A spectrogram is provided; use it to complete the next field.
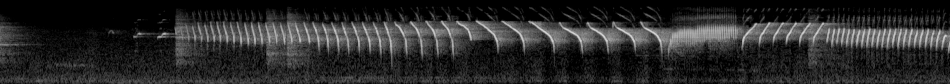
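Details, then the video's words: Singing canary, played to encourage a pet canary to sing: a brief whistle, then a sustained high trill of fast repeated downward-sweeping notes, changing speed and tone through several rolling tours. "seu canário vai cantar muito, ouça imediatamente essa música"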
